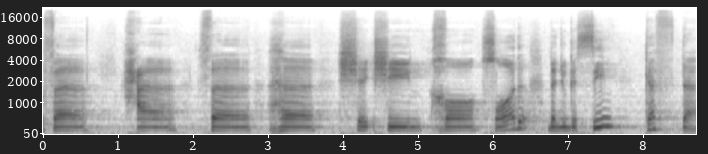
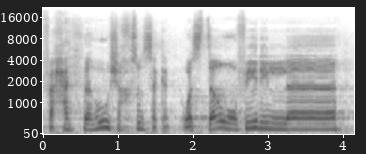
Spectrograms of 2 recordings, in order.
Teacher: bila kita sebut huruf-huruf ini dia terlepas nafas kita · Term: sifat hamas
